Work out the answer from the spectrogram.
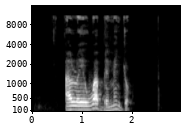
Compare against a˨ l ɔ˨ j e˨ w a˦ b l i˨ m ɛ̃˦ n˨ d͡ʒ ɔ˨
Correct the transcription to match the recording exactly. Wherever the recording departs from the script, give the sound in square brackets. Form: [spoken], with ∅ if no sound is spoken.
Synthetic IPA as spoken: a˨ l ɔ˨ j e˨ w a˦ b [ɾ] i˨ m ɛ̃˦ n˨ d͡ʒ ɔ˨

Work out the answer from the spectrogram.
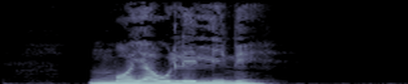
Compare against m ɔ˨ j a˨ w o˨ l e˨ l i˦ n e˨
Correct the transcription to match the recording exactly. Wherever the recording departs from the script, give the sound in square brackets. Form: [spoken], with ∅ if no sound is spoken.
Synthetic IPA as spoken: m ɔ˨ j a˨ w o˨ l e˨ l i˦ n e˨

